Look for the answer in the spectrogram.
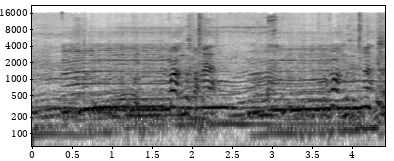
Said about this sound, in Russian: Здесь мы будем мычать с вами берем за уши себя, тянем за уши вверх немножко и говорим Снимаем «м» с ушей прямо. И звук должен, как будто вы прямо в уши говорите, и это «м» у вас прямо с ушей слезло.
